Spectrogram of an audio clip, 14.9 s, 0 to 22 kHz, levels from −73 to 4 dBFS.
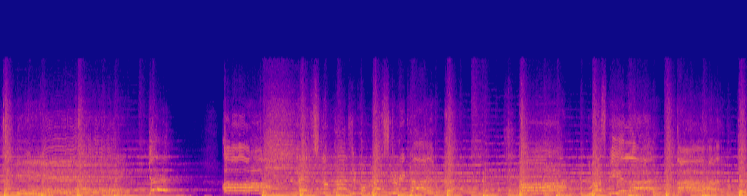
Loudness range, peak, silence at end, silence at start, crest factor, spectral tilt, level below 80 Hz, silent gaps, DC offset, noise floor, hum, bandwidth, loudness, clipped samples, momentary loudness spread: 3 LU; -2 dBFS; 0 s; 0 s; 14 dB; -4.5 dB/octave; -22 dBFS; none; under 0.1%; -37 dBFS; none; 15.5 kHz; -15 LUFS; under 0.1%; 5 LU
